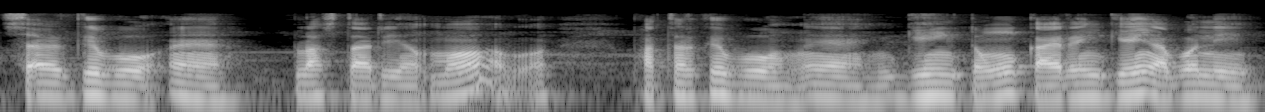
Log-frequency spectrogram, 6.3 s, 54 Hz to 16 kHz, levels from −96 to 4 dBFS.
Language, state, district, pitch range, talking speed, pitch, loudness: Kokborok, Tripura, West Tripura, 110-120 Hz, 130 wpm, 115 Hz, -20 LUFS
